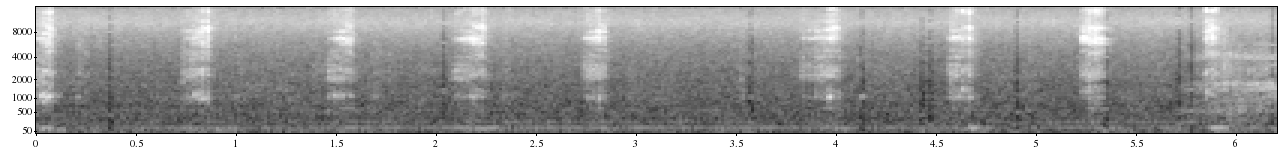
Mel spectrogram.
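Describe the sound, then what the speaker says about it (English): Paper-cutting scissors chomp through paper in about nine crisp, evenly spaced snips, quiet and close against a faint background hum. "these are my paper cutting scissors, so they're chomping a little bit here"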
